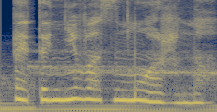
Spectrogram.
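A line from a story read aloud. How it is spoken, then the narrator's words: Moaning despair. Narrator (Russian): простонала королева Танитриэль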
